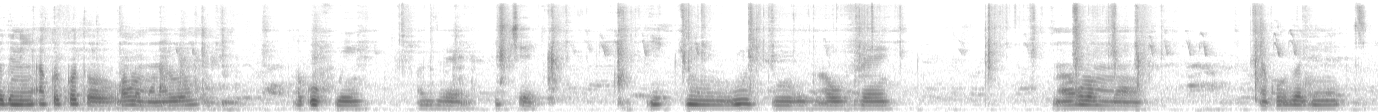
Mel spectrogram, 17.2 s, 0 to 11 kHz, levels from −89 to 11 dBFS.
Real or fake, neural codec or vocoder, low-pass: real; none; 9.9 kHz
